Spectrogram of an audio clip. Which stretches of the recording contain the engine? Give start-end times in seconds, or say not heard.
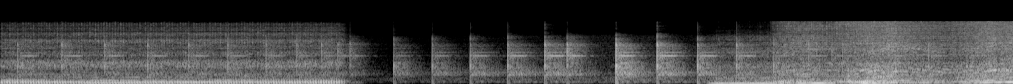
0.0-3.5, 7.0-10.0.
